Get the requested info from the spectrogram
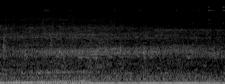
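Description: A motor vehicle's engine running with a low, steady rumble, likely another delivery vehicle moving off nearby.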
